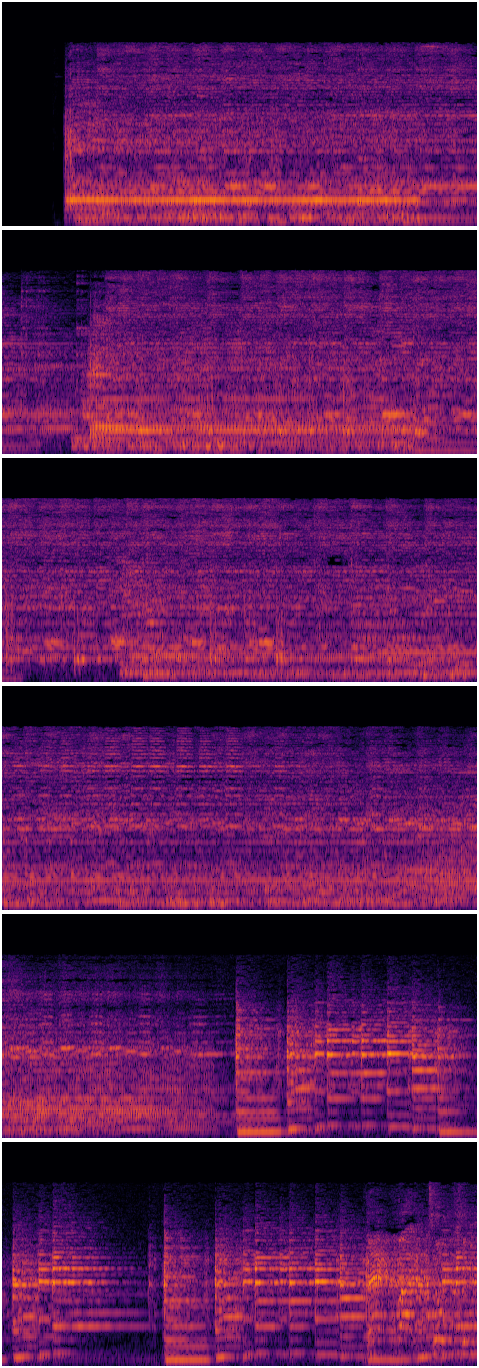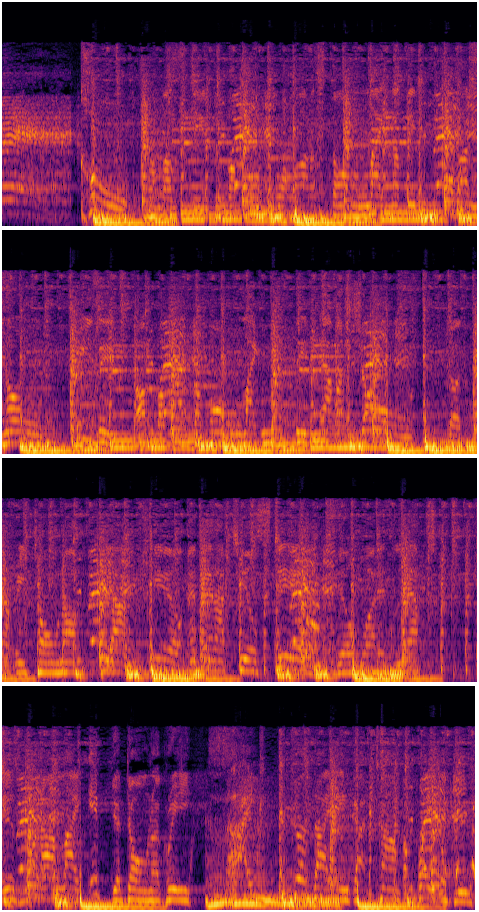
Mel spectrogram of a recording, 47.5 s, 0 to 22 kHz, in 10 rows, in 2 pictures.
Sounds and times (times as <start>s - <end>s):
Pop music: 0.6s - 22.2s, 27.1s - 47.4s.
